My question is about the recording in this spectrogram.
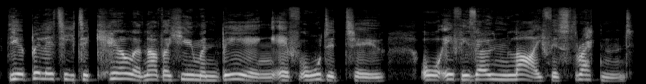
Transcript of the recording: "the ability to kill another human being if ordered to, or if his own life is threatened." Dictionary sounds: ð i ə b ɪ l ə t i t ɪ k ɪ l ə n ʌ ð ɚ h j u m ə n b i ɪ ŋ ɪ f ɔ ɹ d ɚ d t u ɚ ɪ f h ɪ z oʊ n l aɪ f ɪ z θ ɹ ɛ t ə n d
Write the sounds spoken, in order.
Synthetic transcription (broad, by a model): ð i ə b ɪ l ə t i t ɪ k ɪ l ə n ʌ ð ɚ h j u m ə n b i ɪ ŋ ɪ f ɔ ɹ d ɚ d t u ɚ ɪ f h ɪ z oʊ n l aɪ f ɪ z θ ɹ ɛ t n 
